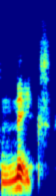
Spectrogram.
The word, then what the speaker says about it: NAICS: at n a i c s and it's pronounced nakes and it's the North American industry classification system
